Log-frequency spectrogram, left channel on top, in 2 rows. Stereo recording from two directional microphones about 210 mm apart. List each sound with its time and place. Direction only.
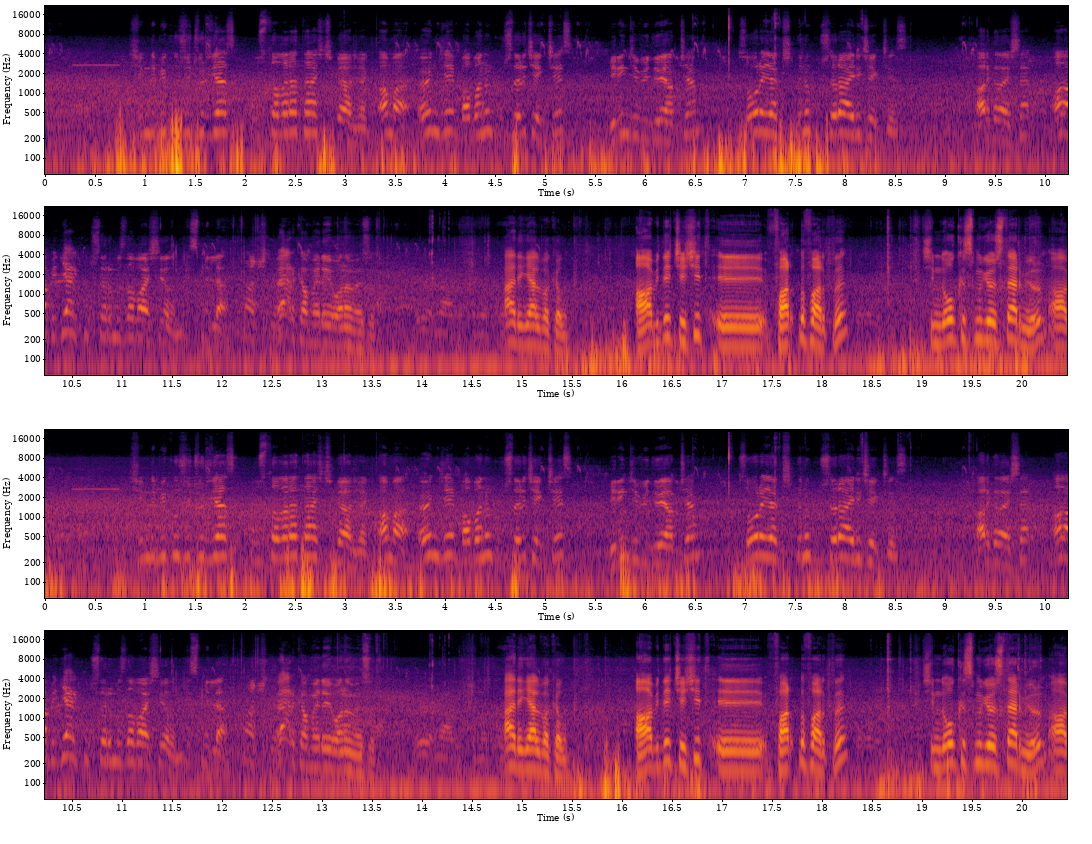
1.0 s speech: centre (ahead or behind)
10.1 s speech: 5° right (ahead or behind)
12.9 s a man's voice: 25° right (ahead or behind)
14.8 s a man's voice: 25° right (ahead or behind)
16.1 s speech: centre (ahead or behind)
